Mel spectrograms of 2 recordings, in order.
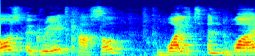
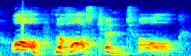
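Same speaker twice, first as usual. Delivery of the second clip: higher, louder, excited insistence; eager insisting; 8 semitones higher, 7 dB louder than usual. Acted. The soldier eagerly insists to the king, high and loud. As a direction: convince the king.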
